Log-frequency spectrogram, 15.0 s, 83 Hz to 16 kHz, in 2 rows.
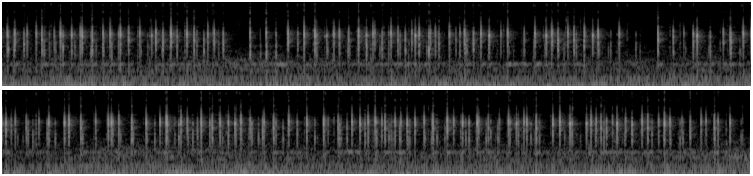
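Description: A compact 65% Zoom65 mechanical keyboard with white plastic MT3-profile keycaps on a dark metal case sits on a desk mat beside a wooden wrist rest while both hands type continuously with their fingertips. The keys produce a fast, uneven stream of short, dry clacks, each with a low thocky body and a brighter clatter on top. The typing stays steady throughout and swells slightly louder around the middle of the clip.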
